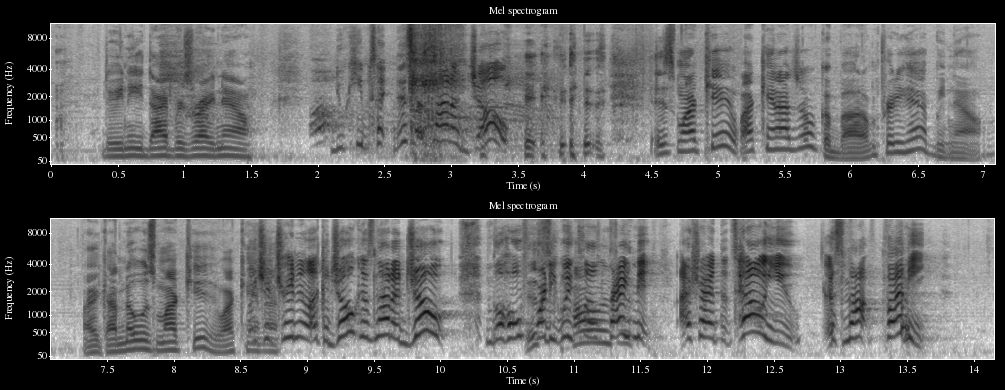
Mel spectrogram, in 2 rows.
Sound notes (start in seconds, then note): 2.0 laughing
